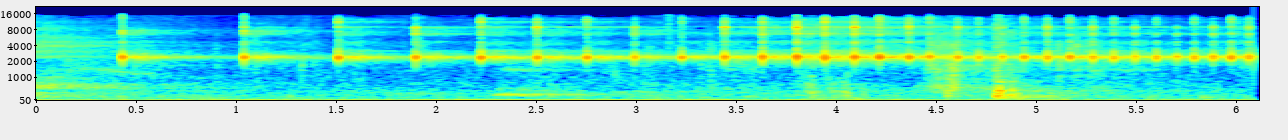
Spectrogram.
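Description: Chinese opera percussion: a high-pitched woodblock struck about twice a second, speeding up steadily into a rapid roll, a percussion lead-in before the next line.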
